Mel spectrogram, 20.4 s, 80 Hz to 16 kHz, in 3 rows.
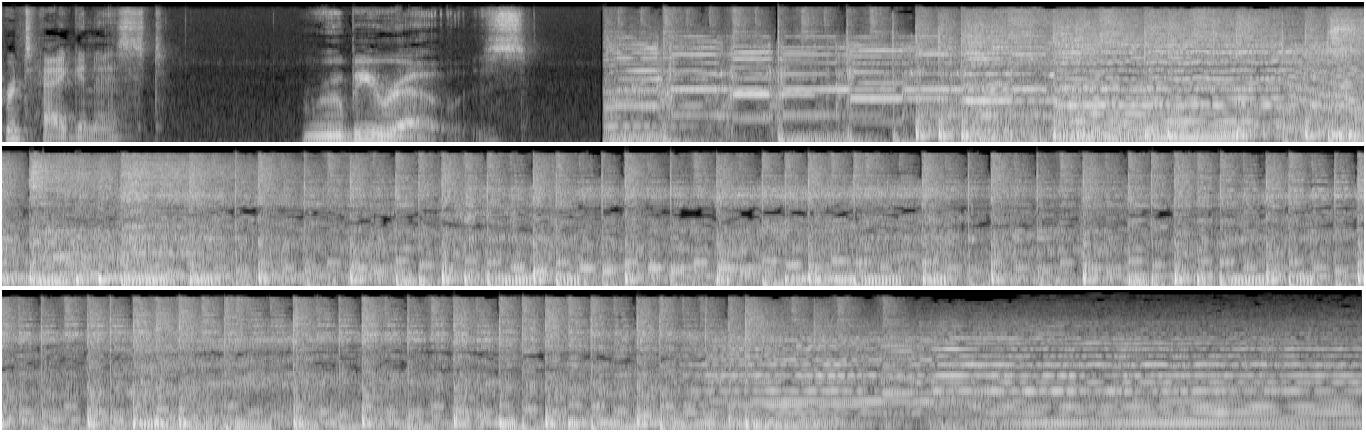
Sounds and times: Soundtrack music: 3.0s - 20.4s.

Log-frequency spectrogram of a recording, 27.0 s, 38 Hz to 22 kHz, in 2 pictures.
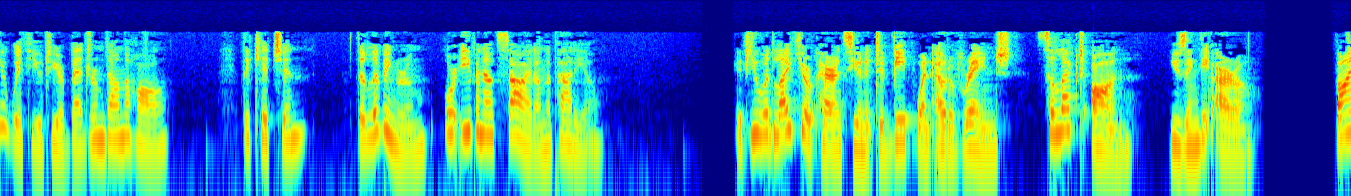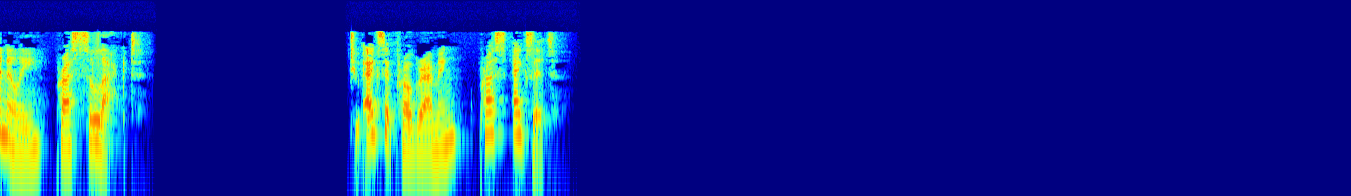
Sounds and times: Speech: 0.0s - 1.8s, 2.4s - 6.1s, 7.4s - 12.6s, 13.4s - 15.1s, 17.0s - 19.2s.

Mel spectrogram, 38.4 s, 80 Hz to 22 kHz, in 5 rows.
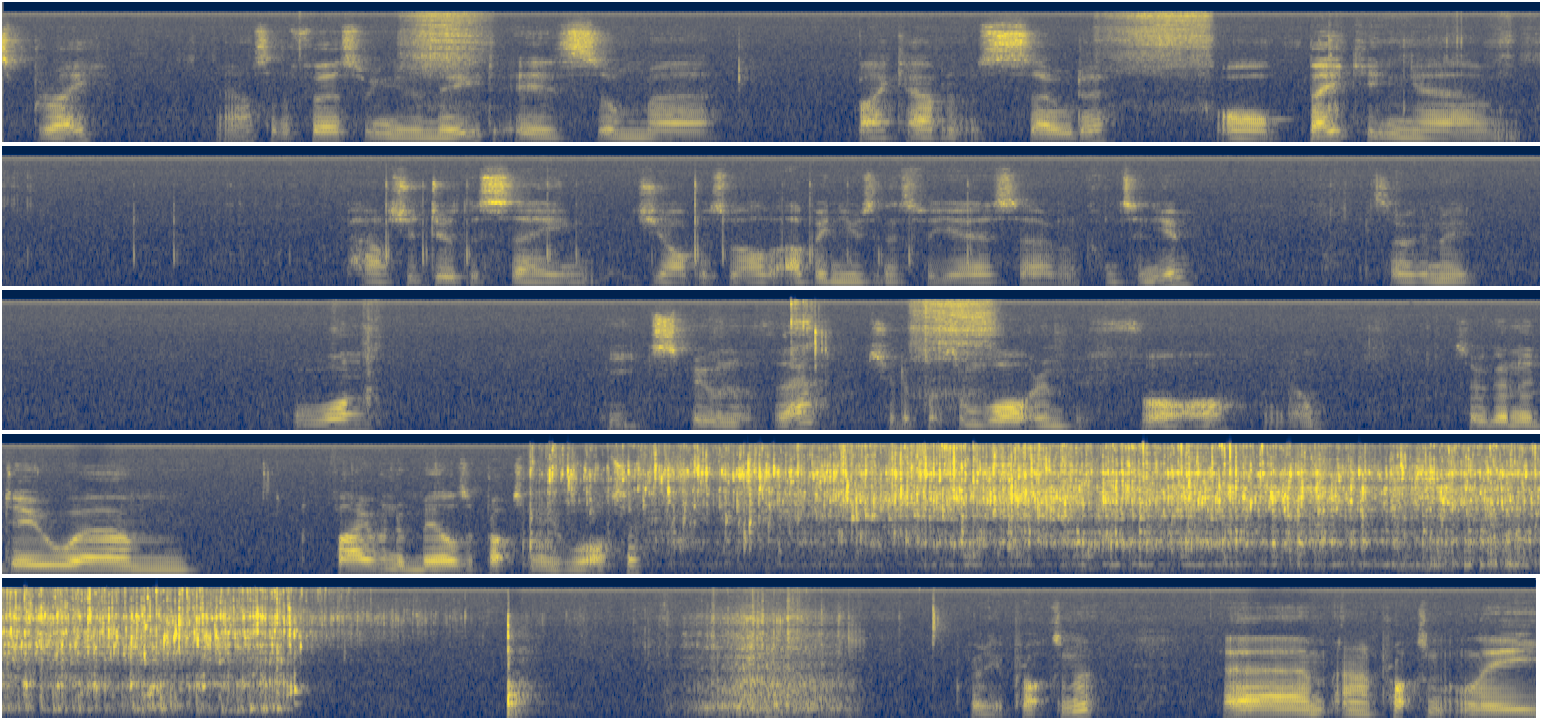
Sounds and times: Speech: 0.0s - 3.6s, 4.3s - 7.6s, 9.4s - 13.7s, 14.5s - 15.1s, 16.8s - 17.3s, 18.4s - 22.0s, 22.6s - 24.1s, 24.7s - 26.3s, 35.5s - 38.4s.

